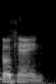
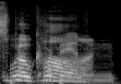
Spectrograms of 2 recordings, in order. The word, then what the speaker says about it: Spokane: It's by Spokane. You know more about Twilight than I do. And it's also not pronounced Spokane. It's pronounced Spokane.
